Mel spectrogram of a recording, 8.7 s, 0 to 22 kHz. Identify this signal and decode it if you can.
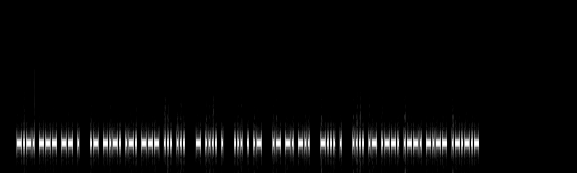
Morse code, heard as a keyed tone, about 50 wpm, 700 Hz. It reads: COME ACROSS THE SEA AND BE HAPPY.
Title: Sentences from Top 1000 Words - Review Part 5 - 50wpm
